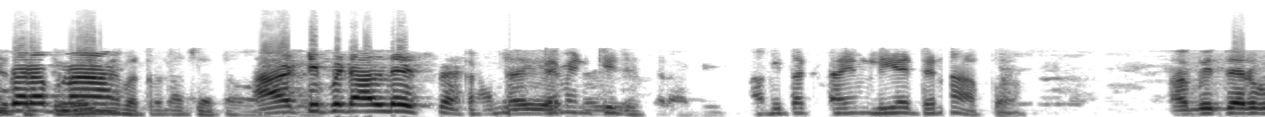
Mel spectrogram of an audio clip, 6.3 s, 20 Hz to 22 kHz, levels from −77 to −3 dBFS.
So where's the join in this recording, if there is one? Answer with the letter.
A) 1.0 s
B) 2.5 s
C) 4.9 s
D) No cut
B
